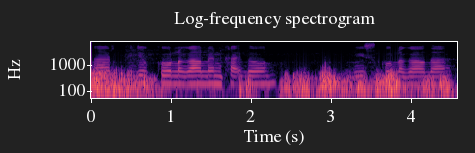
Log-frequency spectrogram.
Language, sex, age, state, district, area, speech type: Santali, female, 45-60, West Bengal, Uttar Dinajpur, rural, spontaneous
